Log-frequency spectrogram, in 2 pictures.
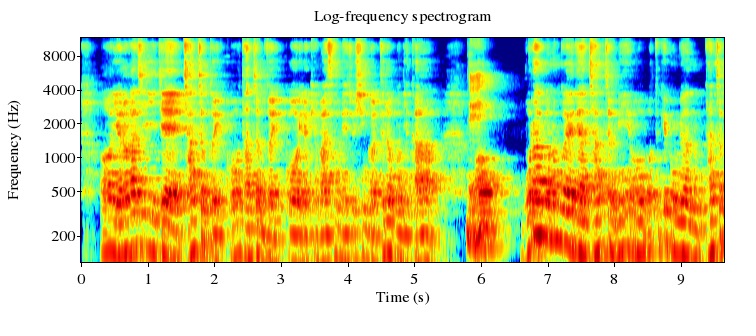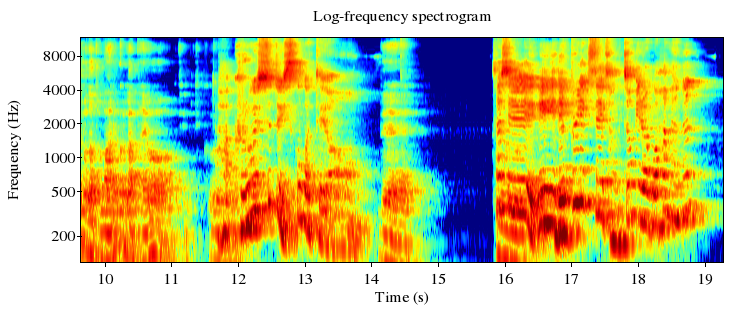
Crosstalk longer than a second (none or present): none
